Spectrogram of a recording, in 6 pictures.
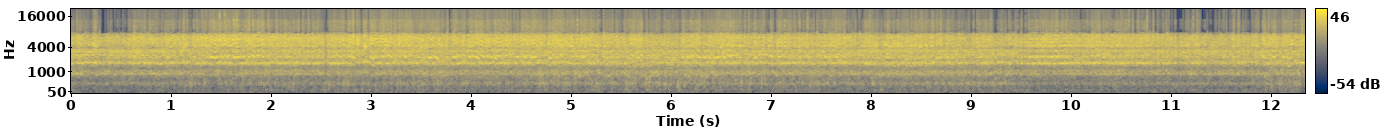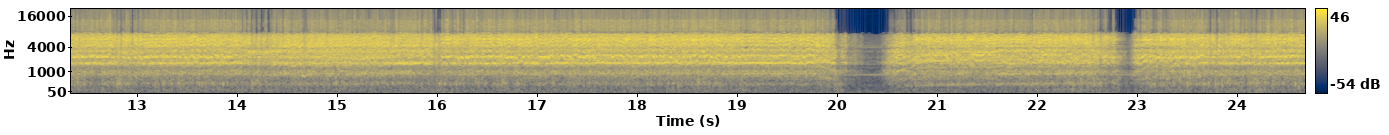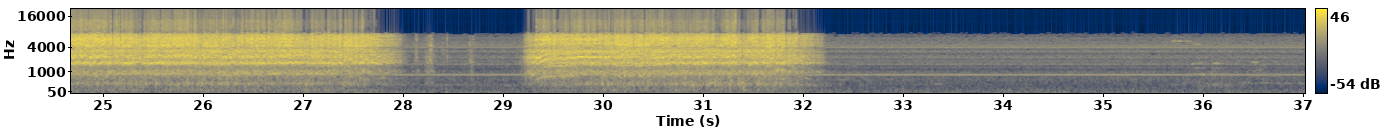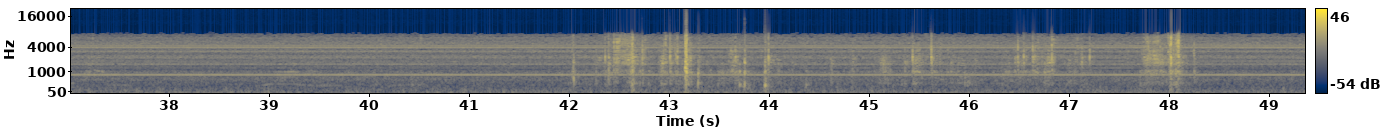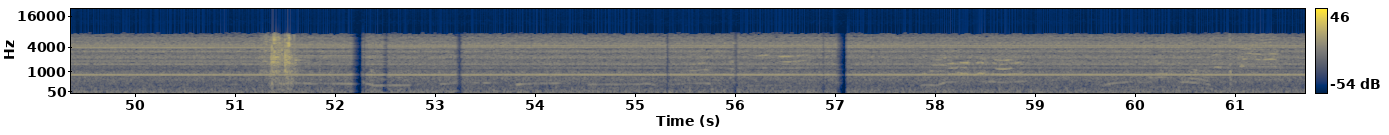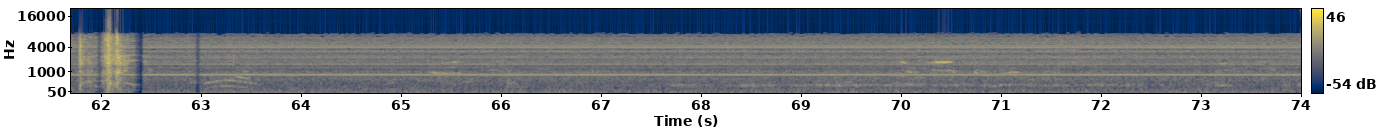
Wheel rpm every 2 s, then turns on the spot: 230, 230, 220, 230, 230, 230, 220, 220, 220, 200, 130, 180, 230, 210, 30, 210, 20, 0, 0, 0, 0, 0, 0, 0, 0, 0, 0, 0, 0, 0, 0, 0, 0, 0, 0, 0, 0.
none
